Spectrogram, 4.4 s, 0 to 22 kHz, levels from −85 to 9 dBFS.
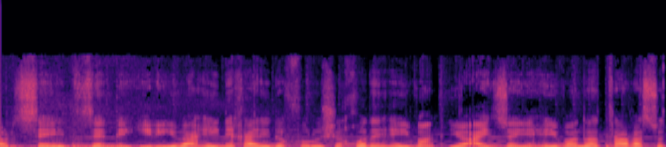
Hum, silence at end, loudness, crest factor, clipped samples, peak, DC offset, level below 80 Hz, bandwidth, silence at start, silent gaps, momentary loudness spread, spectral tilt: none; 0 s; -22 LUFS; 16 dB; under 0.1%; -6 dBFS; under 0.1%; -34 dBFS; 14 kHz; 0 s; none; 4 LU; -6 dB/octave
